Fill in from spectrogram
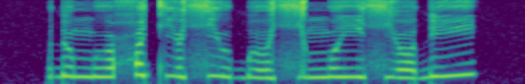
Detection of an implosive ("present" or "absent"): present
